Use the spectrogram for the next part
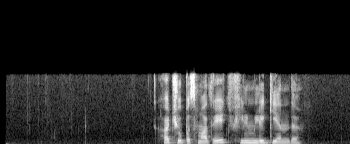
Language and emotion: Russian, neutral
